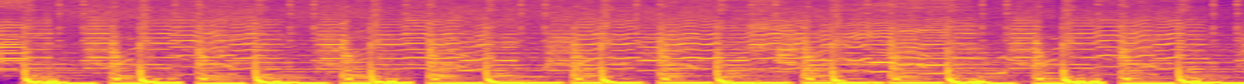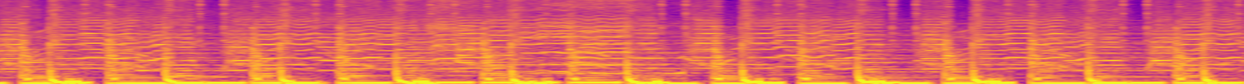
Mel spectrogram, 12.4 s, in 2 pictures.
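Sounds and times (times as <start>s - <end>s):
Balkan remix ringtone bass boosted: 0.1s - 12.4s.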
